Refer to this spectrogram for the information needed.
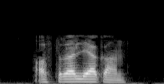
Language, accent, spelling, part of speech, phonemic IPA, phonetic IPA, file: Armenian, Eastern Armenian, ավստրալիական, adjective, /ɑfstɾɑljɑˈkɑn/, [ɑfstɾɑljɑkɑ́n], Hy-ավստրալիական.ogg
- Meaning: Australian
